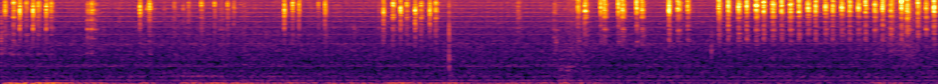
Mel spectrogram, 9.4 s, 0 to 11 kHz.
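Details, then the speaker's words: RevTech Nitro 200W dual-18650 vape box mod shaken by hand. Quick, irregular clicking rattle in bursts from something loose inside the case; part not identified. "know if you can hear that, but there is something loose and rattling in there."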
